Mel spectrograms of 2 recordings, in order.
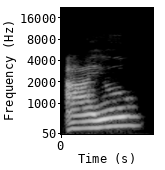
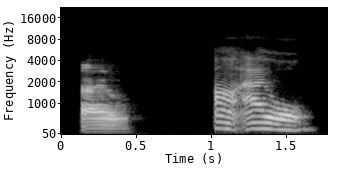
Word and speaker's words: aisle: Aisle. I'll see. Aisle nha. Don't pronounce like IELTS.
